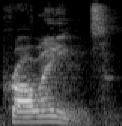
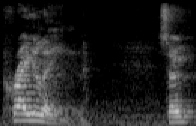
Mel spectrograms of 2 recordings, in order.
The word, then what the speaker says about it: praline: If you live in certain areas of the country, this is pronounced pralines. If you live in other parts of the country, it's pronounced praline. So you can call it whatever you want.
